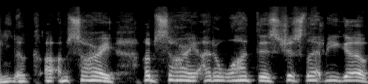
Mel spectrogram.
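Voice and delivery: desperate, apologetic, high-pitched pleading. Telling of a woman and a door he couldn't open, retelling begging her. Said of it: "I was literally begging her".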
